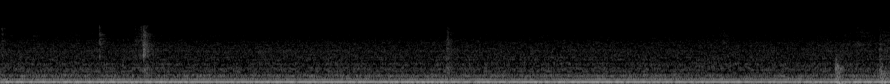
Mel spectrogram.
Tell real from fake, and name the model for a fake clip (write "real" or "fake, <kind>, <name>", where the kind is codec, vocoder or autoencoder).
real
